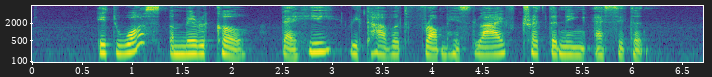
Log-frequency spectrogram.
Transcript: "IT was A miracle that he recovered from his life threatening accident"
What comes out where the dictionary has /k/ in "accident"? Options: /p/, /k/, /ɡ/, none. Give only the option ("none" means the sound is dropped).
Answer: none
